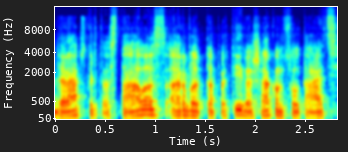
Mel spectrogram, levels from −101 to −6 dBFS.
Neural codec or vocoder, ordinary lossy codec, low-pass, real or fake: none; Opus, 16 kbps; 14.4 kHz; real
